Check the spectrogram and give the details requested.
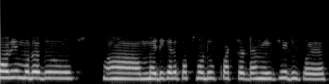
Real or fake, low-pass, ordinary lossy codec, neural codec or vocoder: fake; 3.6 kHz; none; codec, 16 kHz, 8 kbps, FunCodec, trained on LibriTTS, 25 frames a second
